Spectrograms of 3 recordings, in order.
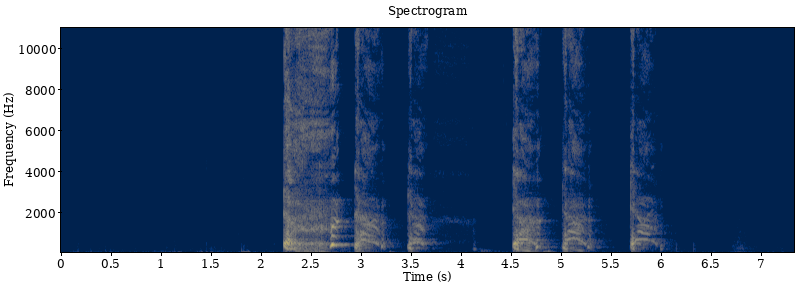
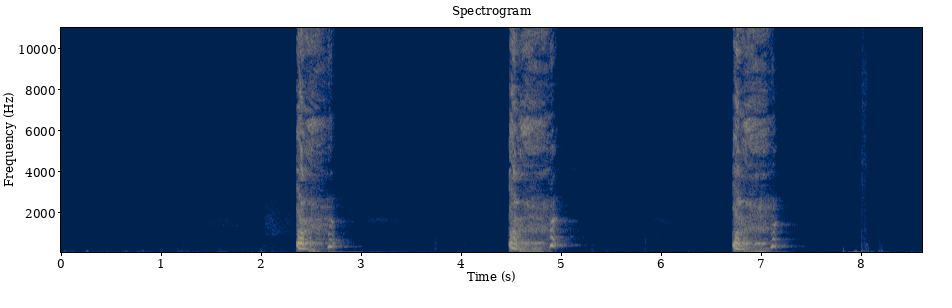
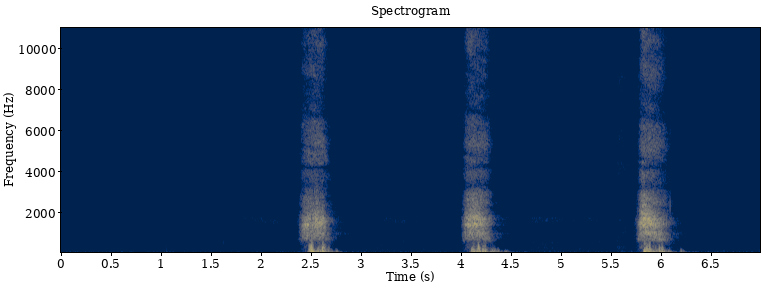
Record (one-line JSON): {"cough_length": "7.3 s", "cough_amplitude": 7340, "cough_signal_mean_std_ratio": 0.36, "three_cough_length": "8.6 s", "three_cough_amplitude": 6355, "three_cough_signal_mean_std_ratio": 0.3, "exhalation_length": "7.0 s", "exhalation_amplitude": 7816, "exhalation_signal_mean_std_ratio": 0.28, "survey_phase": "beta (2021-08-13 to 2022-03-07)", "age": "18-44", "gender": "Female", "wearing_mask": "No", "symptom_cough_any": true, "symptom_new_continuous_cough": true, "symptom_fatigue": true, "symptom_headache": true, "smoker_status": "Never smoked", "respiratory_condition_asthma": false, "respiratory_condition_other": false, "recruitment_source": "Test and Trace", "submission_delay": "1 day", "covid_test_result": "Positive", "covid_test_method": "LFT"}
